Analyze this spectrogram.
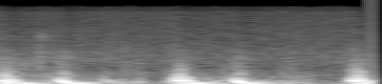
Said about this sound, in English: This is the beat of a human heart.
